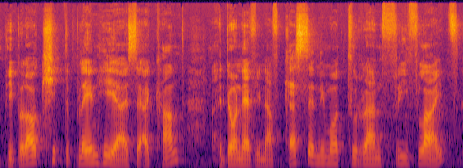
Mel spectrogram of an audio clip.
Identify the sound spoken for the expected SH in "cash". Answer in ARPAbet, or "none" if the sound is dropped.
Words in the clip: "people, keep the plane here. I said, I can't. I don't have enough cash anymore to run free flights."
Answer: S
